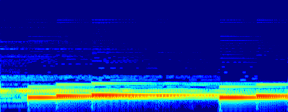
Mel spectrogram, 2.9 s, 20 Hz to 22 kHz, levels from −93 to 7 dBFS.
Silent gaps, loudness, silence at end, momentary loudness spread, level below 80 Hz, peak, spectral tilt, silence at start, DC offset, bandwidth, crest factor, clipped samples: none; -15 LUFS; 0 s; 11 LU; -88 dBFS; -4 dBFS; -7.5 dB/octave; 0 s; under 0.1%; 1.5 kHz; 10 dB; under 0.1%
